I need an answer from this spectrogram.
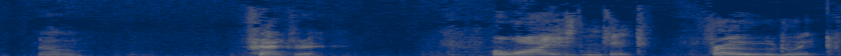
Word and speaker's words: Frederick: No, it's pronounced Frankenstein. Do you also say Froderick? No, Frederick.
